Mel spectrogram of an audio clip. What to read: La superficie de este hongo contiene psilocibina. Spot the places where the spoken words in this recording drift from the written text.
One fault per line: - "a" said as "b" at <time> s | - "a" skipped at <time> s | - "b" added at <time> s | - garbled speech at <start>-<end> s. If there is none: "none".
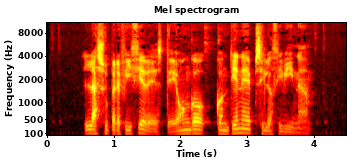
none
